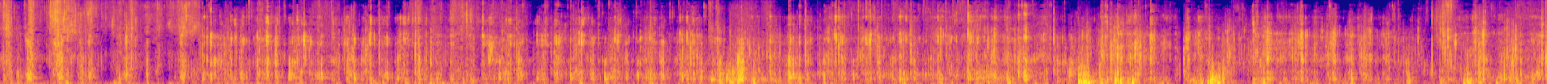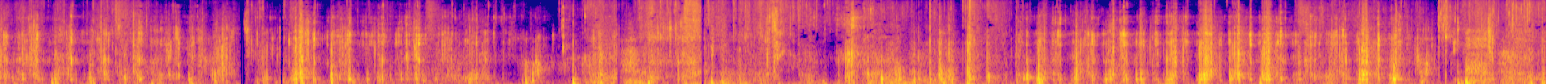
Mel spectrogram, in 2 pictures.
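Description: Close-miked chewing and biting of fried chicken: a dense, irregular stream of wet smacks and crunchy clicks, with louder bites now and then.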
